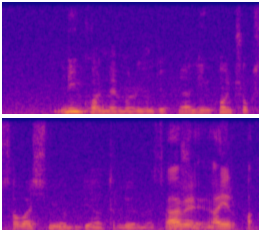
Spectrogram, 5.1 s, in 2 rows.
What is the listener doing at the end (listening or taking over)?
taking over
